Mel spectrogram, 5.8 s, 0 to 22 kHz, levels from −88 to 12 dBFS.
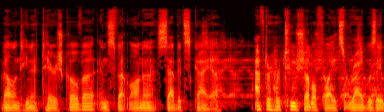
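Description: Speech clip with feedback echo between two devices from 2.98 s to the end: the sound returns roughly every 0.3 s, peaking about 11 dB below the speech, as a second device's playback re-enters the microphone unchecked by echo cancellation.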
